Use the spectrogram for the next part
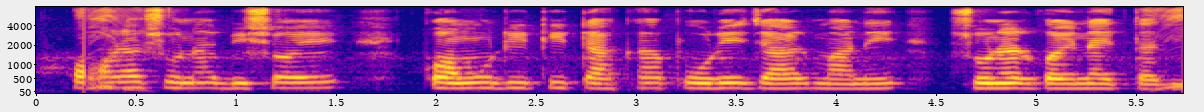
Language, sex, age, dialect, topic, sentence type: Bengali, female, 31-35, Standard Colloquial, banking, statement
